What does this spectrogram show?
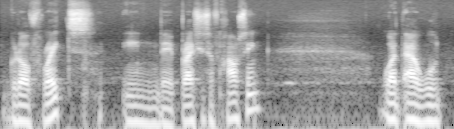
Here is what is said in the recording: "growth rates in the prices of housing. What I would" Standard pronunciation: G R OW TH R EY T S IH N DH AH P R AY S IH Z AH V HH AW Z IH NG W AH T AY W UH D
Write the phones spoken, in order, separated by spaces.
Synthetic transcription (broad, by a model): G R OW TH R EY T S IH N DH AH P R AY S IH S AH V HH AW S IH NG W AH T AY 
